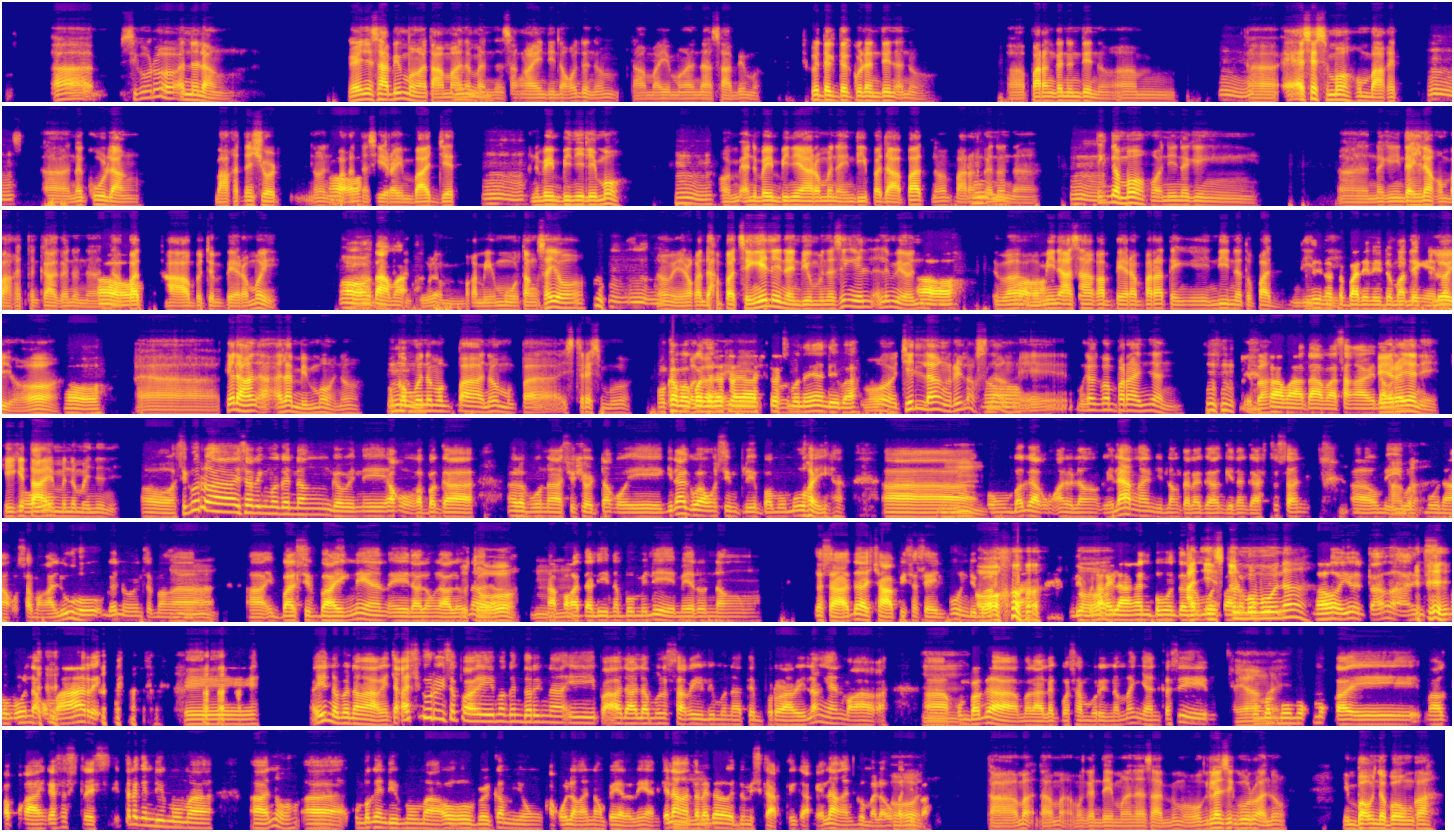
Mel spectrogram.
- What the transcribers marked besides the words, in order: other background noise; fan; laughing while speaking: "dapat"; chuckle; chuckle; laughing while speaking: "Oo"; laugh; tapping
- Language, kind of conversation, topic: Filipino, unstructured, Paano mo hinaharap ang stress kapag kapos ka sa pera?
